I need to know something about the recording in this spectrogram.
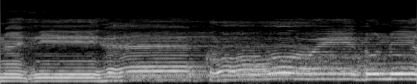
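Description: Devotional naat-style song opening with a chant-like sung line: long held notes that slide and waver in pitch.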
